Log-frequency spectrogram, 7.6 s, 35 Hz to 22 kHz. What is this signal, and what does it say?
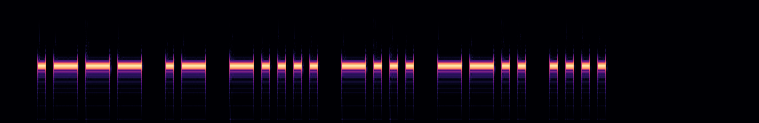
Morse code, heard as a keyed tone, about 15 wpm, 700 Hz. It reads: JA6BZH
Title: DXCC-100 Call Signs - 6 Characters - Repeated 2x - 15wpm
